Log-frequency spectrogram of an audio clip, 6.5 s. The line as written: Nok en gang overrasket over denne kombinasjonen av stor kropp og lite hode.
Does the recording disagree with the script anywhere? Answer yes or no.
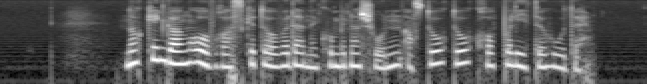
yes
